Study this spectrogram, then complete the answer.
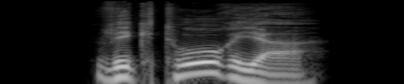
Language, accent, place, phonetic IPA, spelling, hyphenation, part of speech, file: German, Germany, Berlin, [vɪkˈtoːʁia], Victoria, Vic‧to‧ria, proper noun, De-Victoria.ogg
- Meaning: a female given name from Latin, variant of Viktoria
